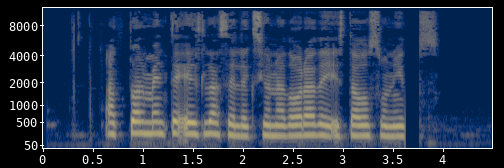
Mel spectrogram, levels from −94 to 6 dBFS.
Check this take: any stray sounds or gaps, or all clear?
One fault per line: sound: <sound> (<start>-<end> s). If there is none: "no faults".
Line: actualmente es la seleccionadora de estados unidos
sound: dropout (3.6-3.8 s)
